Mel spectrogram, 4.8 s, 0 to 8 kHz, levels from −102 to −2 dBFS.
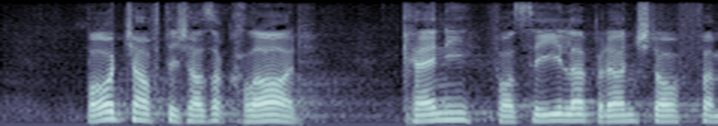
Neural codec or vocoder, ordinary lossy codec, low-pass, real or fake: none; none; 7.2 kHz; real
